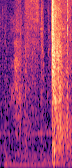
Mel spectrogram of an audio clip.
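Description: A thrown bottle smashes loudly.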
